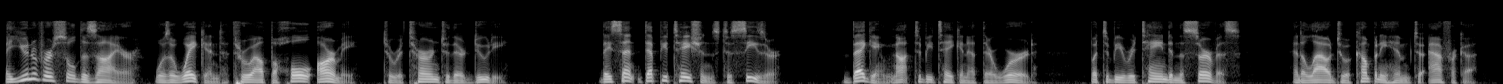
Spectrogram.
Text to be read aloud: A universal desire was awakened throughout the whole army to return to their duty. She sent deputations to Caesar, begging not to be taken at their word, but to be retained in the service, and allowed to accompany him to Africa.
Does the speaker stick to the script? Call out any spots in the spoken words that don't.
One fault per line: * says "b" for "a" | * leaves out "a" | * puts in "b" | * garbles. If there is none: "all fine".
* says "They" for "She"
